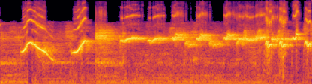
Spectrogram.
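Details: Greater green leafbird recorded in the wild in Indonesia, clear masteran song: loud, pure whistled notes sweeping down then up, followed by a run of sustained high whistles and quick varied warbling phrases.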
